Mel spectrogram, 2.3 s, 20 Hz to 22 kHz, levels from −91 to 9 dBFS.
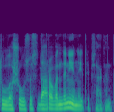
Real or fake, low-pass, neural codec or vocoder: real; 7.2 kHz; none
